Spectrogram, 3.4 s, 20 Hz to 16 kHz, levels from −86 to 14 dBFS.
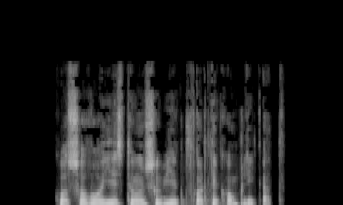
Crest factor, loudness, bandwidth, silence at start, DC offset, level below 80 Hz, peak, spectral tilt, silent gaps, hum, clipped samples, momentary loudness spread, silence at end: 18 dB; -16 LUFS; 11.5 kHz; 0.6 s; under 0.1%; -52 dBFS; 0 dBFS; -5 dB/octave; 2.73-2.78 s; none; under 0.1%; 8 LU; 0.6 s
